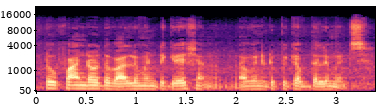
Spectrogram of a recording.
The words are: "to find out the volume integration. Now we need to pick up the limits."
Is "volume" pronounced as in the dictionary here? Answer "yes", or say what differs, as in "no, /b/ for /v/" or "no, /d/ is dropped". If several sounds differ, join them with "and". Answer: yes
